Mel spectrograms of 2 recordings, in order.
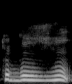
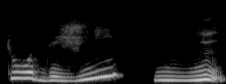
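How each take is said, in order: First: The final 'ye' syllable is dropped. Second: The final 'ye' syllable is clearly pronounced.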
